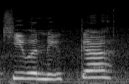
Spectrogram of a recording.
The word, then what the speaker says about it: Kiwanuka: Michael Kiwanuka? – Yeah. – Right? Is that how you say it? – I believe that's how you say it, yeah.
